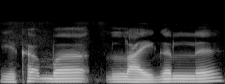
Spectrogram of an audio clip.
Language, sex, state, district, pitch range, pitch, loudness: Wancho, male, Arunachal Pradesh, Longding, 120-135 Hz, 130 Hz, -17 LUFS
